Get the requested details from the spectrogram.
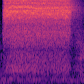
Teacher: have tonal quality for instance if you make the S sound if you listen to the sound s it's actually White Noise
